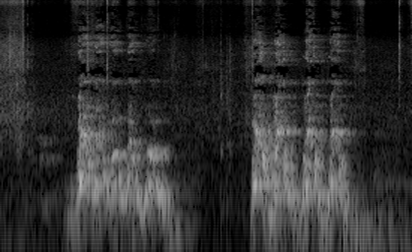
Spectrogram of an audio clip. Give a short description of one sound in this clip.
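A dog barks loudly close by.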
